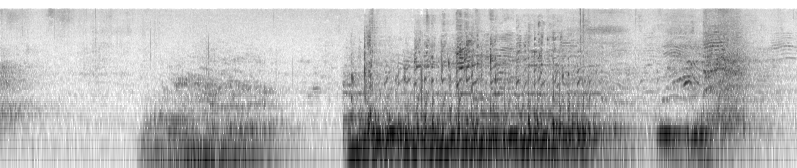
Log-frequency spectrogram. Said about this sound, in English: What was that? That was a camel spitting.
